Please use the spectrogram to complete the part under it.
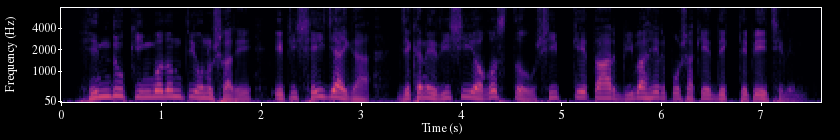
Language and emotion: Bengali, neutral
